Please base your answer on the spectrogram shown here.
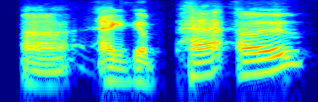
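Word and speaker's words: ἀγαπάω: agap we can get agapao, and I'm deliberately doing the a-o to reflect the accent. The accent is just there to remind us which syllable to kind of give a bit more stress to.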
